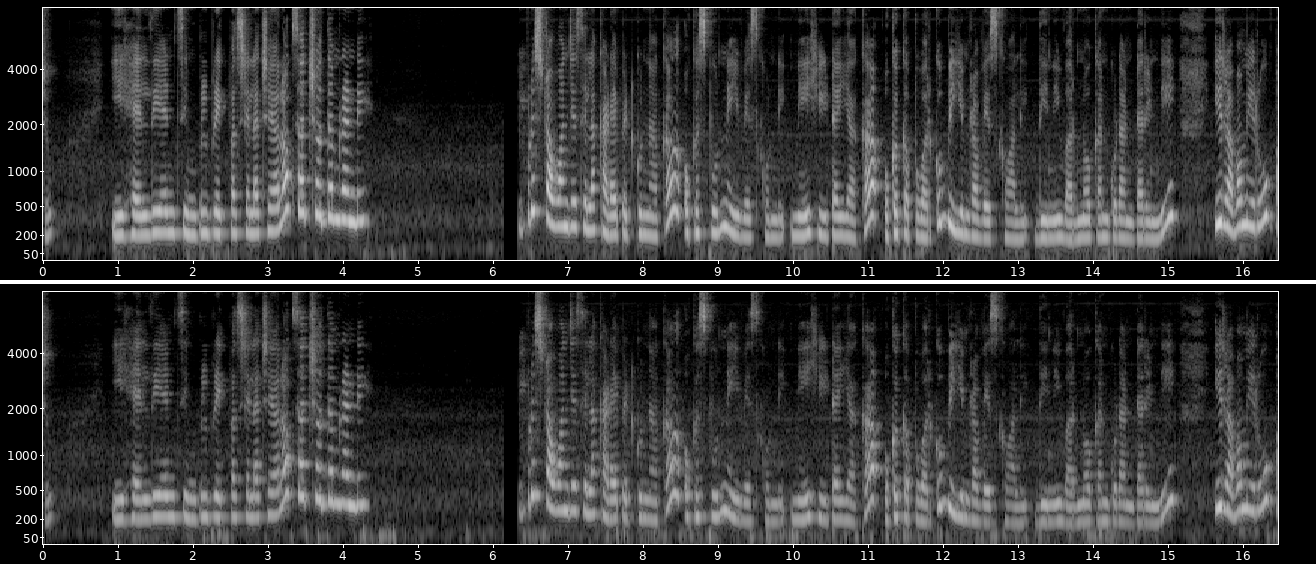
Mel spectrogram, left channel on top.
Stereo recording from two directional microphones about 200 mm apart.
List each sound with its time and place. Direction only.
0.9 s speech: 60° left (ahead or behind)
6.4 s speech: 55° left (ahead or behind)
